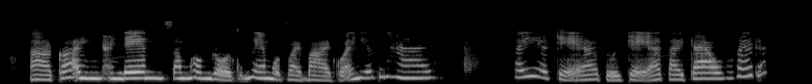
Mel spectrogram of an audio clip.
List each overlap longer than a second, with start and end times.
none

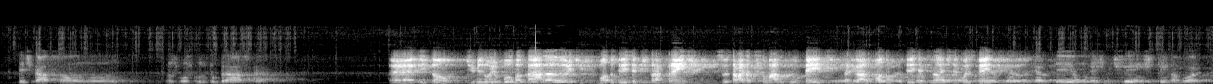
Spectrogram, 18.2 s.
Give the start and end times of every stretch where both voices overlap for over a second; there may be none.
12.4-15.0

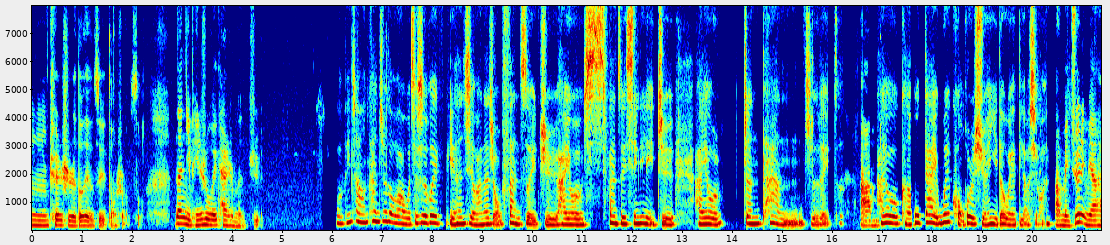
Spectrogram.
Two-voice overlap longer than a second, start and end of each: none

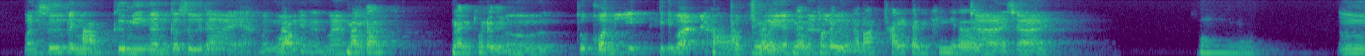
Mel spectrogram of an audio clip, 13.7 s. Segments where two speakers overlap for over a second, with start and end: 7.1-8.5

